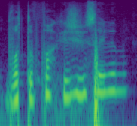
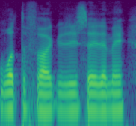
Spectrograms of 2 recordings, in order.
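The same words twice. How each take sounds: First: High, fast, softer mocking imitation; mock bus driver. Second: Said in the usual way. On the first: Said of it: "the bus driver was like". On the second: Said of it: "He actually said, like".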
